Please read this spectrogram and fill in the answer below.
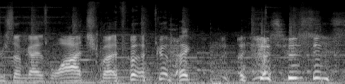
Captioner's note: laughing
